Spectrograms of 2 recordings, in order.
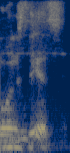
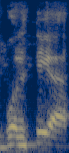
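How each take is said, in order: First: The final S sounds are pronounced. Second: Some final S sounds are dropped.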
